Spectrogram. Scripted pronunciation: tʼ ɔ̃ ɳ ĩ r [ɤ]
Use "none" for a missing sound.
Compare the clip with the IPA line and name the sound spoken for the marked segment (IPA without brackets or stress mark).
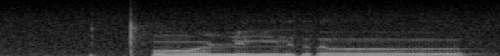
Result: ɤ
